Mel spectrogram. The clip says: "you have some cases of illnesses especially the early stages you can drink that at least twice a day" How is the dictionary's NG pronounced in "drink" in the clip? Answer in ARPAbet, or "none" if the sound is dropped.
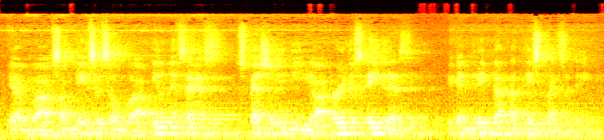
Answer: none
